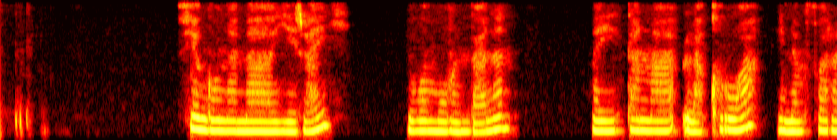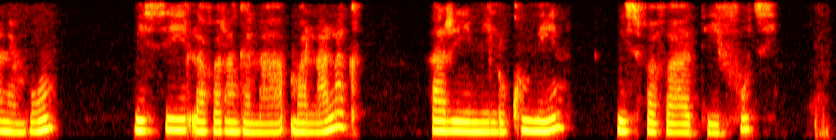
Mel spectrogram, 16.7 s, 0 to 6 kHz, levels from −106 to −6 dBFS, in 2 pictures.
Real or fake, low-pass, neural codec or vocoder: real; 5.4 kHz; none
